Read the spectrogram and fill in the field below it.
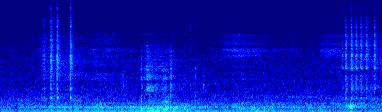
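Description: A hard plastic model clicks and taps softly as it is turned in a hand.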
